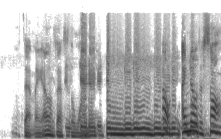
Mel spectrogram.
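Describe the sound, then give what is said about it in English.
A male caller hums a song melody alone, holding steady sustained notes and sliding between pitches, with no instruments behind it. “I was going to ask if he could hum a little bit more for me.”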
